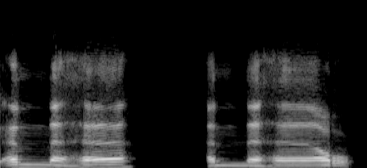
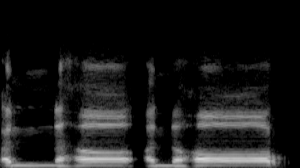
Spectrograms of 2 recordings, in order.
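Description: First: Slow النهار with a thin, fronted long aa; light haa. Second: النهار with a dark, back long aa; heavy haa. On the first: Teacher showing correct recitation, النهار with light haa and alif. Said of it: "بهذا الترقيق". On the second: Teacher showing a mistake, النهار with heavy haa and alif. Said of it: "فيخطئ في الهاء وفي الألف". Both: Shown as a demonstration.

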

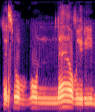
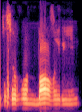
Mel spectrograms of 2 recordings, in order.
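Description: First: الناظرين with a long, thin, fronted naa; light nun. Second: الناظرين with a thick, dark naa; wrongly heavy nun. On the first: Teacher modelling the correct recital, thin nun. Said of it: "ثم نرقق النون". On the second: Teacher showing a frequent mistake, heavy nun. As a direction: darken the nun toward naw. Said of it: "ولا نقول". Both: Shown as a demonstration.

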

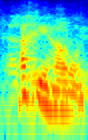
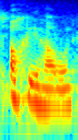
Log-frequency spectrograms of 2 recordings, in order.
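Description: First: "أخي" with a lighter khaa before i; relative tafkhim. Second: "أخي" with a fully heavy khaa; wrong heavy khaa. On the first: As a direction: keep the خ in "أخي" only partly heavy. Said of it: "الخاء مكسورة". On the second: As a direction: round and thicken the خ in "أخي". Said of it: "لا، مش". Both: Shown as a demonstration.

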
